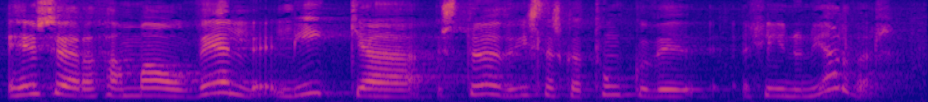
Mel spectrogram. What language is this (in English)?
Icelandic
